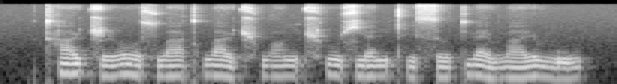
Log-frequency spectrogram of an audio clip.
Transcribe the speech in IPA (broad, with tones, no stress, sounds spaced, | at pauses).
kʰ a˥ ɪ̯ ʈ͡ʂ ɻ̩˧˥ o˥˩ ʊ̯ s w ä˥ kʰ w a˥˩ ɪ̯ ʈ͡ʂʰ w ɑ˥ ŋ ʈ͡ʂʰ u˥˩ ɕ j ɛ˥ n t̪ʰ i˨ s ɹ̩˥ t̪ ɥ ɛ˥˩ ɻ w a˧˥ ɪ̯ ɻ ṵ˨˩˦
